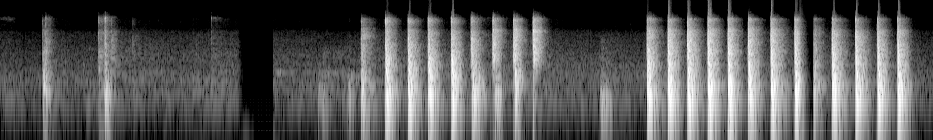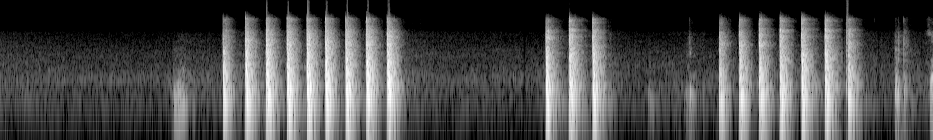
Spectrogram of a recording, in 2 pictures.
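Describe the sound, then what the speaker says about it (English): A hammer smacks knife handle scales clamped in a bench vise, loud sharp wooden knocks in rapid bursts of about eight to ten strikes, separated by short pauses and scattered single taps, with no talk. "the bench and my hammer. I'm just smacking the crap out of it until it complies"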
